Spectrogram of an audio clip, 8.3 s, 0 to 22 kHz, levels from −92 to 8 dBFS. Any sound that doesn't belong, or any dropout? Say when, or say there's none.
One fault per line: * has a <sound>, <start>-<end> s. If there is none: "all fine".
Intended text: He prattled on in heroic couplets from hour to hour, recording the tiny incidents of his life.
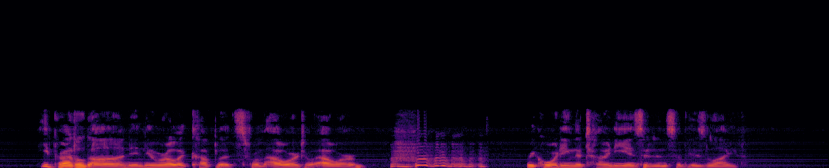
* has a laugh, 3.9-4.9 s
